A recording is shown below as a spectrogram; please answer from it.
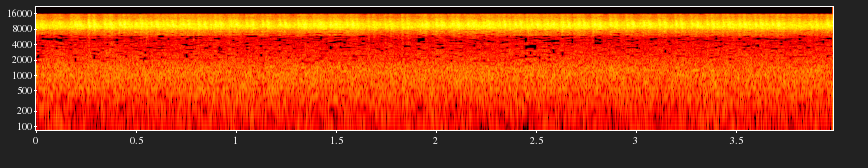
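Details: A constant high trilling from crickets, the males rubbing toothed wing veins together, with a fine rapid pulsing audible through the steady shimmering tone and nothing else in the background.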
